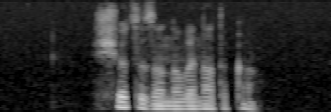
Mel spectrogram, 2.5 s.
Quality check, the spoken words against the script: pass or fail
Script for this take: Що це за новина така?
pass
